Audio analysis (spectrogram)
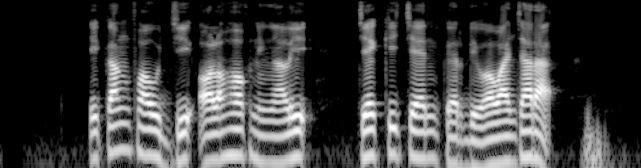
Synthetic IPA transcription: ʔikaŋfaud͡ʒiʔɔlɔɦɔk̚niŋali | d͡ʒɛkit͡ʃɛnkɨrdiwawaɲt͡ʃaɾa̰

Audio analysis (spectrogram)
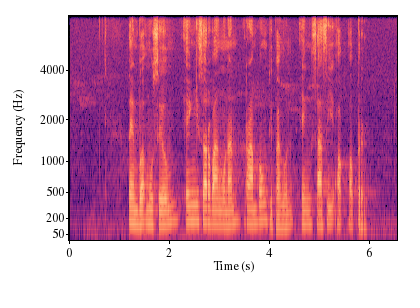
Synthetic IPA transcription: t̪ɛmbɔʔmuseʊmɪŋisɔrwaŋunanrampʊŋd̪̥i̤b̥ä̤ŋʊnɪŋsasiʔɔk̚t̪ɔb̥ə̤r

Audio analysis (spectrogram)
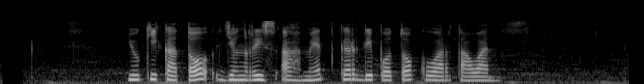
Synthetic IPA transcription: jukikat̪ɔd͡ʒɨŋrisahmɛt̪̚kɨrdipɔt̪ɔkuwart̪awan

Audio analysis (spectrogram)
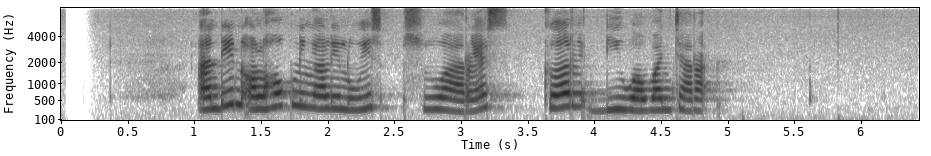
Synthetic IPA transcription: ʔandinɔlɔɦɔk̚niŋaliluisːuaɾɛs | kərdiwawaɲt͡ʃaɾa

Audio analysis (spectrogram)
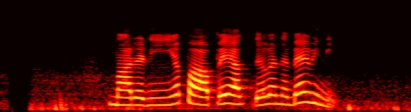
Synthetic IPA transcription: maɾəniːjəpaːpejak̚d̪əʋənəbæʋinḭ

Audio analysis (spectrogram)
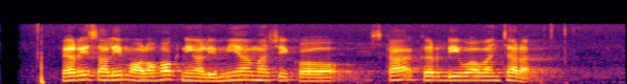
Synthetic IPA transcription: fɛɾisalimɔlɔɦɔk̚niŋalimiamasikɔskakɨrdiwawaɲt͡ʃaɾa̰

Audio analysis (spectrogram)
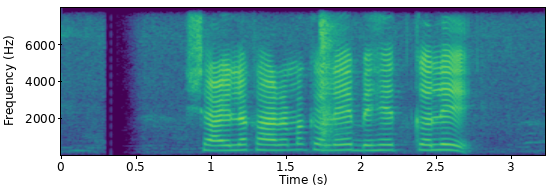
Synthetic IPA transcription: ʃajləkaːɾəməkəleːbeɦet̪kəleː

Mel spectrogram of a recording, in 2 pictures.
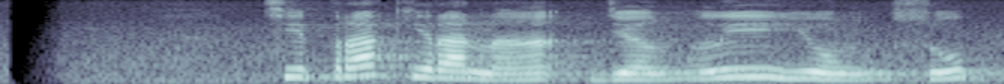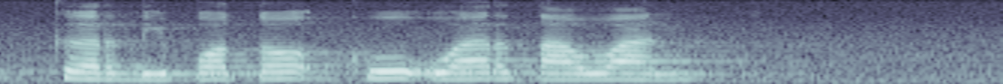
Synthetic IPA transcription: t͡ʃit̪ɾakiɾanad͡ʒɨŋlijuŋsukːɨrdipɔt̪ɔkuwart̪awan

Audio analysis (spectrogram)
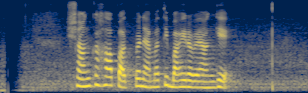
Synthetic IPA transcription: ʃaŋkɐɦaːpat̪ʋənæmət̪ibɐɦiɾəʋeaŋɡe

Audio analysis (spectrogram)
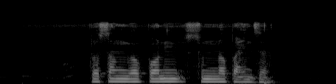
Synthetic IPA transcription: prʌsʌŋɡʌpʌnisunːʌpaint͡sʰʌ

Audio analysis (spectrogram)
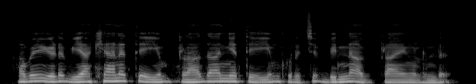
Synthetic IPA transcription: ɐʋɐjjuɽe̞ʋjaːkʰjaːnɐt̪ːe̞ːjumpraːd̪ʱaːnjɐt̪ːe̞ːjumkurit͡ɕːɨbʱinːɐːbʱipraːjɐŋːɐɭuɳɖɨ

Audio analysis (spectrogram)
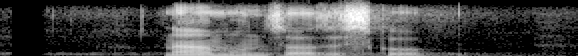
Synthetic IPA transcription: namɦunt͡sʰʌd͡zʌsko

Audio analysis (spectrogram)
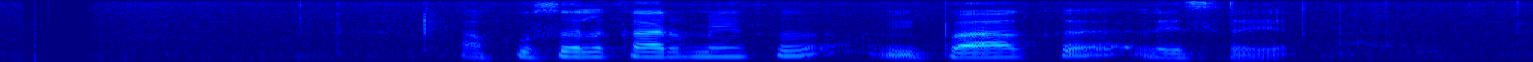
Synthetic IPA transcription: akusələkaɾmejəkəʋḭpaːkəlesə̰jə̰

